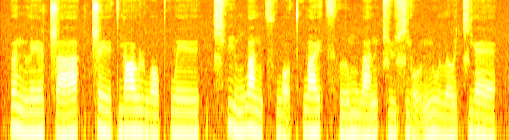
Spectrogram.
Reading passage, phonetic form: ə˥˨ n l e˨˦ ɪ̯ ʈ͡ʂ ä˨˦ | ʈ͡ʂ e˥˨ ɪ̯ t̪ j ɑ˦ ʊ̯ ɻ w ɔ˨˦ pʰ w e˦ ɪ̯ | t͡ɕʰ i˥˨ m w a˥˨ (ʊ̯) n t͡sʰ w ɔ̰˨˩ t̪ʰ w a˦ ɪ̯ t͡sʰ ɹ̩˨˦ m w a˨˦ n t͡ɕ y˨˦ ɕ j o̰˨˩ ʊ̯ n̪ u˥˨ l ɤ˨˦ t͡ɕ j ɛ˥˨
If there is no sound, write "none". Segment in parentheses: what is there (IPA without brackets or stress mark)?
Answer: none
